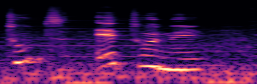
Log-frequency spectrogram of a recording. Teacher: Le mot étonné commence par une voyelle, tout étonné s'écrit donc T-O-U-T, mais on prononce quand même toute, puisque le mot suivant commence par une voyelle.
